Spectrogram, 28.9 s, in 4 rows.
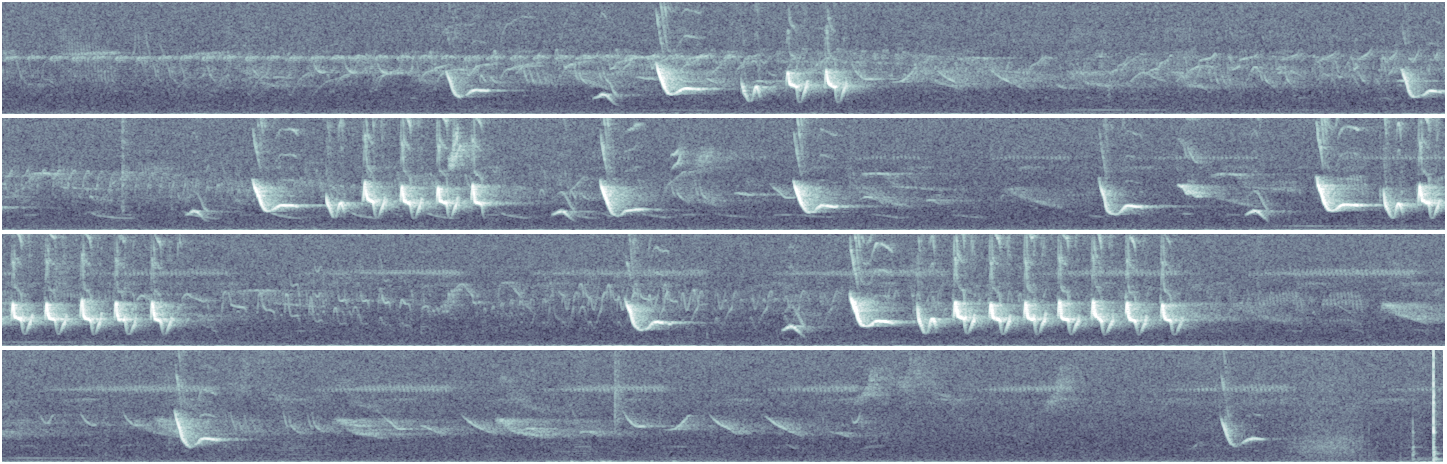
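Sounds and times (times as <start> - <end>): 
birds singing: 0.3 - 26.3.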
